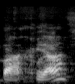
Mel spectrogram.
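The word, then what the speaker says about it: Bachya: The customary pronunciation is Bachia, but it's not a regular Hebrew spelling at all. Bachia would be something like Beit Chet Yud Hey, maybe, but people say Bachia.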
